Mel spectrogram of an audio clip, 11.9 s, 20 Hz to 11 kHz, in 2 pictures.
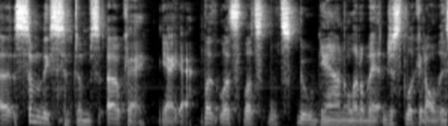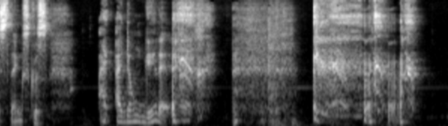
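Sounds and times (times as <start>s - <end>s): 
speech: 0.0s - 9.9s, 10.8s - 11.6s
laughter: 8.3s - 8.8s, 10.2s - 11.5s
person coughing from laughing too much: 9.5s - 11.6s.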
